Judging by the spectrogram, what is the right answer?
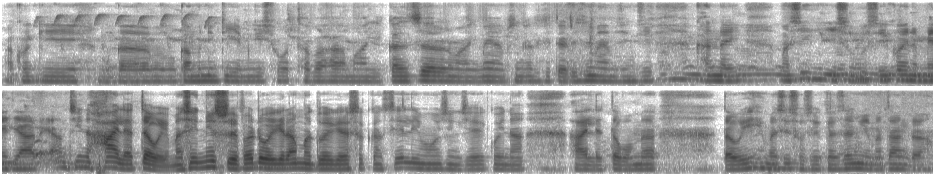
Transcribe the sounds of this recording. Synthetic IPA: ɐ̰kʰojɡi | komjunitiemɡisotʰːɐbɐmaɡikɐlt͡ʃɐɾɐdumaɡimɐjamsiŋɐduɡiteɾdis̬imɐjamsiŋsikʰɐnːɐjmɐsiɡiːsusikʰojnɐmedijadɐ̰jamsinɐhajlet̚ːɐwimɐsinuspɾepʰɐɾdɐojɡɐɾamɐduojɡeɾasɐkɐnselːimɐojs̬iŋsekʰojnɐ | hajlet̚ːɐwbɐmnɐ | tɐwimɐs̬isosielkɐlsɐɾɡimɐtaŋdɐ

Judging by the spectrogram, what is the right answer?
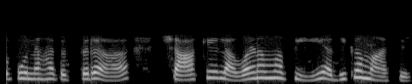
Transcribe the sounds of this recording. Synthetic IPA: punɐɦɐt̪ɐt̪ɾɐ | ʃaːkeːlɐʋɐɳ̃ɐmɐpiɐd̪ʱikɐmaːsit

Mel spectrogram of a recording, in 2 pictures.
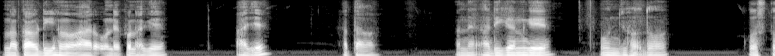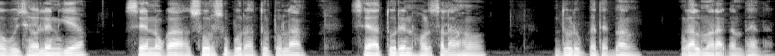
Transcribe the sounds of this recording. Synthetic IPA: nakawɖiɦɔ̃aɾɔɳɖɛkʰɔnaɡɛ | ajɛ | hat̪awa | anɛʔaɖikanɡɛ | und͡ʒɔɦɔ̰ʔd̪ɔ | kɔsʈɔbud͡ʒʱalɛnɡɛja | sɛnɔ̃kasuɾsup̬uɾat̪uʈɔla | sɛat̪uɾɛnɦɔɽsalaʔɦɔ̃ | d̪uɽup̚ɡat̪ɛt̪̚ˀbaŋ | ɡalmaɾa̰ʔkant̪aɦɛ̃d̪a

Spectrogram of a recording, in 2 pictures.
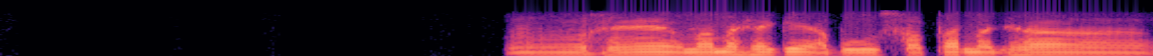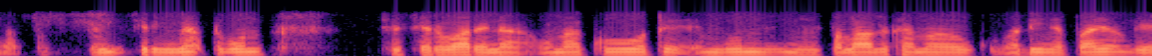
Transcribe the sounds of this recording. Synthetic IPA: ɦɛ̃ɔnamɛɦɛɡɛəbusawt̪aɾnaʔd͡ʒaɦa | əɲit̪̚siɾiŋmɛjaʔt̪ɛbɔn | sɛsɛɾwaɾɛna̰ʔɔnakɔɔt̪ɛʔmbunpalalɛkʰamɛəɖinapajɔʔɡɛ

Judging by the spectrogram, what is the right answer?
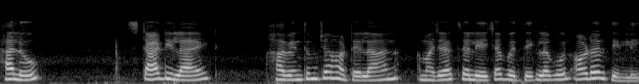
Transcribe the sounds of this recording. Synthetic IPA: hɛlo | sʈaɾ̚ɖilajʈ | haʋent̪umt͡ɕjaɦɔʈelanmad͡ʑʱjat͡səlet͡ɕjabəd̪ʱːeklaɡuːnɔɾɖəɾd̪ilːi

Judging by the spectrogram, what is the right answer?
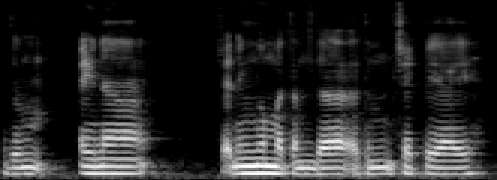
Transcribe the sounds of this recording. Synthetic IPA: ɐdumɐjna | t͡ʃɐ̰t̚niŋbɐmɐtɐmdɐɐ̰dumt͡ʃet̚pejaj

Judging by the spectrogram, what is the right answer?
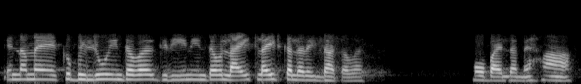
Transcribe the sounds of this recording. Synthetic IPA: ɪnəmẽɦɪkbʱɪluĩːn̆d̪əʋəɡɾiːnĩːn̆d̪əʋəlaːɪʈlaːɪʈkɐləɾĩːn̆d̪aːt̪ɐʋə | moːbaːɪləmẽɦãː

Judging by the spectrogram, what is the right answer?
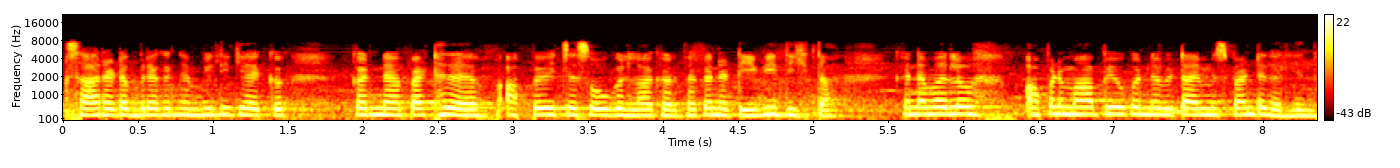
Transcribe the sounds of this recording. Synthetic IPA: saːɾaːɖəbɾaːk̬ənːãːmɪliɡaːɪkː | ənːaːpɛːʈʰd̪ɛːapːẽːʋɪt͡ʃsoːɡəlaːkəɾd̪aːkənːãːʈiːʋiːd̪ɪkʰt̪aː | kəneːmət̪ləbapɳemãːpɪjõːkənːeːʋiːʈaːɪmspɛ̃ːɳʈkəɾlĩnd̪aː

